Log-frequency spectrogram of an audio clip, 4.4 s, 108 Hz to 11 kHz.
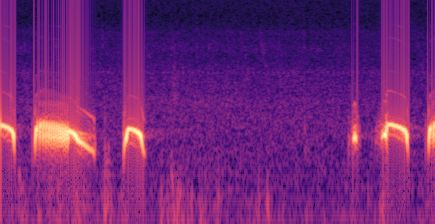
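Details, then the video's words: Spotted dove, 2021 recording for stimulating decoys and training young birds: a long gravelly downslurred coo and a short curved coo end one phrase, then after a pause a soft note and arched coos begin another. "Chim cu gáy gọi kích mồi dợt bổi hiệu quả"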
